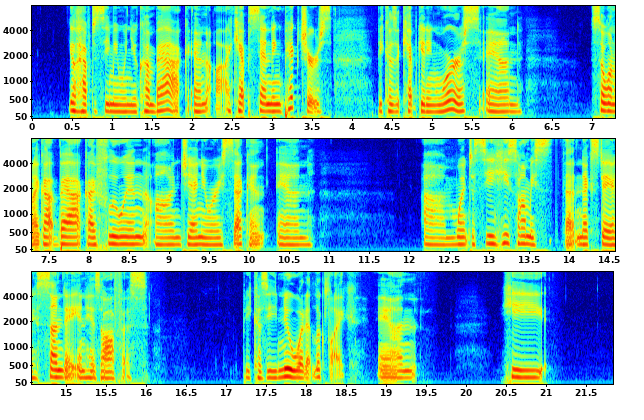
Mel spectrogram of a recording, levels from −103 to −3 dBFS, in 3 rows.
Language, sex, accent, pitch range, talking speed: English, female, American, 175-195 Hz, 150 wpm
